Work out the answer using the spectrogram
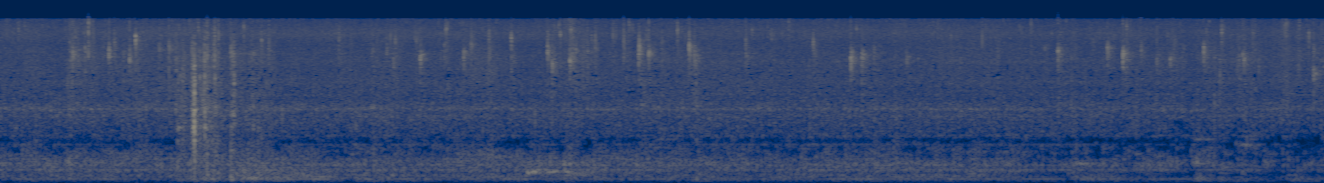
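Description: Pakoras of gram-flour batter with potato and onion deep-frying in hot oil: a steady sizzle full of small crackling pops, with one sharper knock about two seconds in.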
